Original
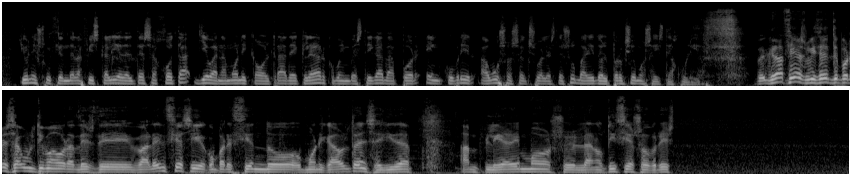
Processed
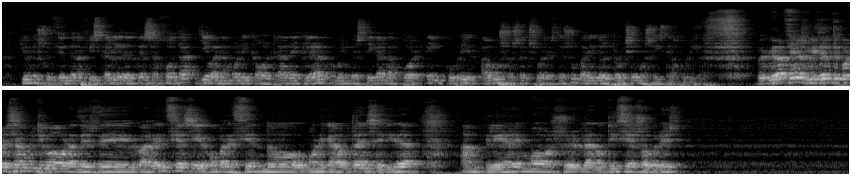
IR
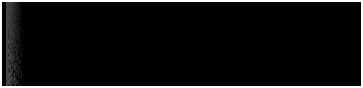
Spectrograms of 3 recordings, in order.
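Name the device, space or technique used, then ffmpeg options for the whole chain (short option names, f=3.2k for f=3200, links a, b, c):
microphone above a desk: -filter_complex "[0:a]aecho=1:1:2.1:0.82[a];[1:a]atrim=start_sample=2205[b];[a][b]afir=irnorm=-1:irlink=0"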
